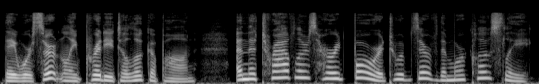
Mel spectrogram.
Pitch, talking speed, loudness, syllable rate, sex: 210 Hz, 190 wpm, -19 LUFS, 6.2 syllables/s, female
